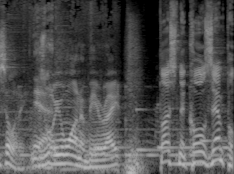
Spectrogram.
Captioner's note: air whooshing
